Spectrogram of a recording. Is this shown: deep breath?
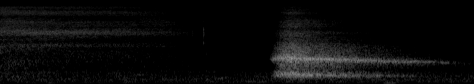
yes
